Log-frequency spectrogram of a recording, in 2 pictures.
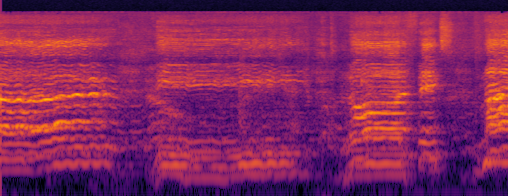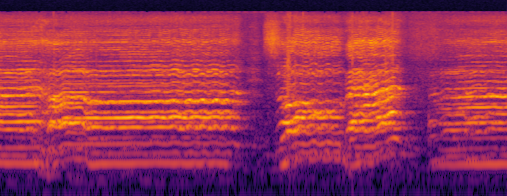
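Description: Three women singing a gospel song a cappella in close harmony, with no instruments. They hold long notes in phrases of one to three seconds, broken by short pauses for breath.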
